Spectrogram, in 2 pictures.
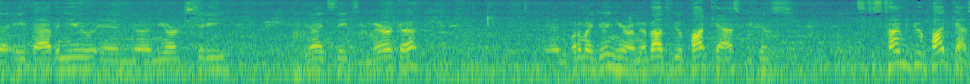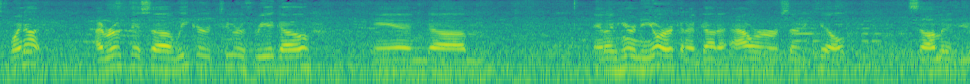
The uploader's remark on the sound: On the steps of NYC's 8th Avenue post office with way too much street noise and a smeary iPhone lens. Ambiance aplenty.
